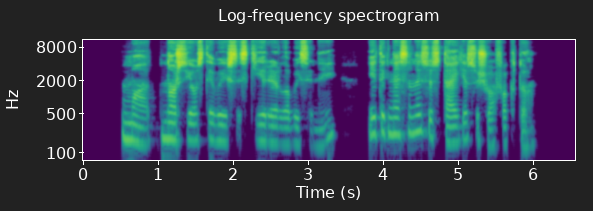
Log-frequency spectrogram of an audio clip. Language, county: Lithuanian, Tauragė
